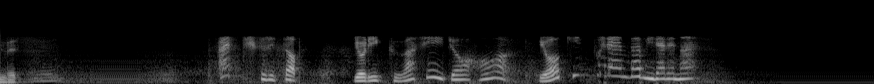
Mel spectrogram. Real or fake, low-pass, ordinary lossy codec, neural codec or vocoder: fake; 3.6 kHz; none; codec, 16 kHz, about 1 kbps, DyCAST, with the encoder's durations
